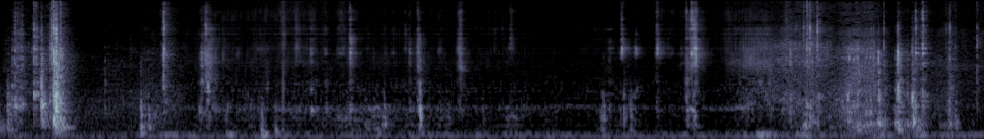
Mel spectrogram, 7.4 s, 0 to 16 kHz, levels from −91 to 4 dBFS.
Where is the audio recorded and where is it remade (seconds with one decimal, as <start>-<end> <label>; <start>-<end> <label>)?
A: 0.0-1.4 recorded; 1.4-5.8 remade; 5.8-7.4 recorded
